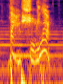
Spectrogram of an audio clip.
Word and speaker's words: 大栅栏: 比如说前门外的大石烂是极为著名的闹市，俗称大石烂。那为什么要叫大石烂呢，而不叫大栅栏？其实啊，经过考究，它的读音呢属于地名的特殊读音。历史悠久的大石烂读法呢属于保留古音的读法。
